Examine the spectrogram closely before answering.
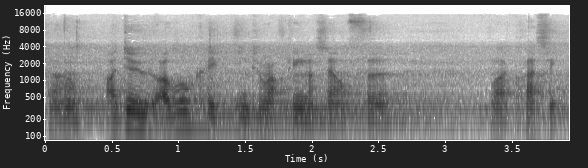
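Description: A man speaks at a moderate pace over light background noise, with audible echo in the room. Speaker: drain explorer guide. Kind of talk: casual walking commentary. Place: tunnel cave. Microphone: phone near.

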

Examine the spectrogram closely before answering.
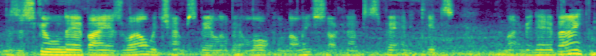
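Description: Very fast speech from a man, dry with no echo, over loud background noise. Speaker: driving instructor. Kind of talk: commentary while driving, tutorial. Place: car.

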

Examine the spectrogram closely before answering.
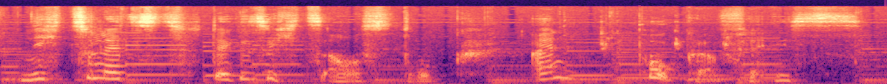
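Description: Clear music plays in the background as a woman speaks at a very slow pace. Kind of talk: literary reading. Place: home room. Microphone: webcam.

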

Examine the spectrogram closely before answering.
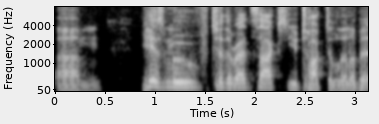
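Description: A man speaks in a dark, mellow tone with ordinary pitch variation. The sound is dry with no echo, and the background is quiet. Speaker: podcast co-host. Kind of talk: commentary. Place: home room. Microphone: studio mic.

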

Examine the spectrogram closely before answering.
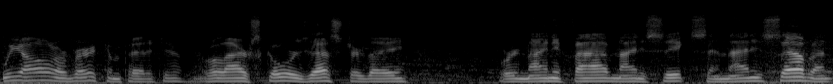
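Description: A man with a Southern US accent speaks at a fairly slow pace with fairly high pitch and fairly even intonation, in a dry sound with no echo and light background noise. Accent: Southern American. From Winston-Salem, North Carolina. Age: 80s+. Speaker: retired golfer. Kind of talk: interview answer. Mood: warm, grateful. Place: gym. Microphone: lapel.

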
